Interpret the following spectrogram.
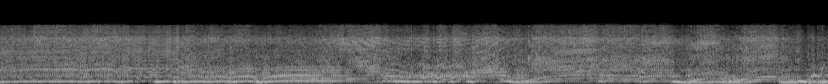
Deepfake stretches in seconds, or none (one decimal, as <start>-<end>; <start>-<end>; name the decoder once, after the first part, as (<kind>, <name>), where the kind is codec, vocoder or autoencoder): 1.3-1.8 (vocoder, Vocos)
